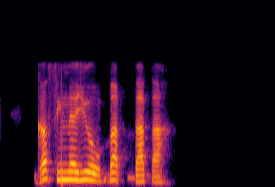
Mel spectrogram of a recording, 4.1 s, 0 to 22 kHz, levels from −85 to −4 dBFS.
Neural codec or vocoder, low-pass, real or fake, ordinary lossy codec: codec, 24 kHz, 0.9 kbps, WavTokenizer, medium speech release version 2; 5.4 kHz; fake; Opus, 32 kbps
